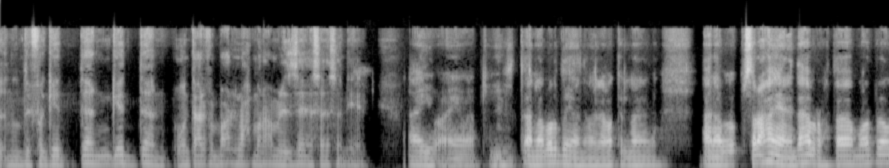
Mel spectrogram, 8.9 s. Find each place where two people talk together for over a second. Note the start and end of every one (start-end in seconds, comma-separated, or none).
none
